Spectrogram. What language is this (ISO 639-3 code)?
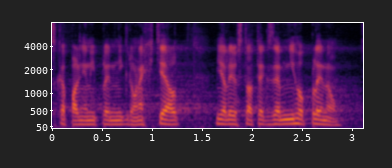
ces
